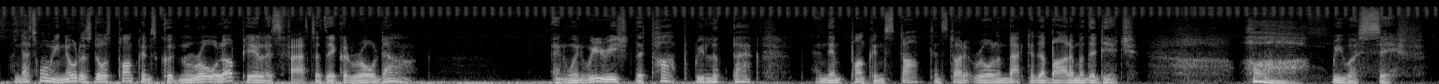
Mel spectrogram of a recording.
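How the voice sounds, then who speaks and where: With music in the background, a man speaks in a very deep, low voice with a Cajun accent. His intonation is lively, his pace moderate and his loudness very even. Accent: Cajun Louisiana English. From South Louisiana. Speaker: storyteller. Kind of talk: ghost story telling. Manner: folksy, colloquial.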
